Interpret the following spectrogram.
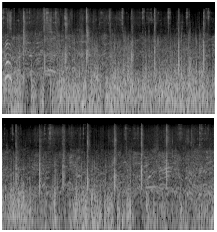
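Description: Indistinct voices of a crowd, over a dense low rumble of wind buffeting the microphone, with scattered sharp knocks of the camera being handled and bumped in the jostle.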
